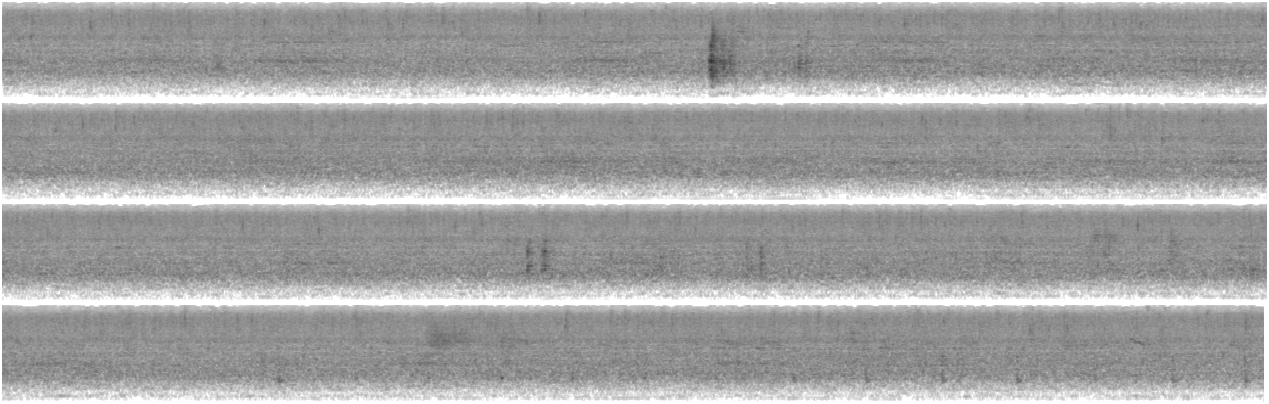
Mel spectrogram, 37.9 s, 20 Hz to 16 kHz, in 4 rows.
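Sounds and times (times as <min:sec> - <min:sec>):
stream flowing over stones: 0:00.0 - 0:37.9
water plinks: 0:00.0 - 0:37.9.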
